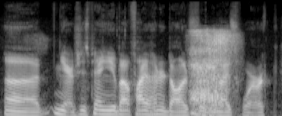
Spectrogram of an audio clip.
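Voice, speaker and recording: A man narrating a tabletop game as game master in a casual, halting, hedging way. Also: medium pitch, steady tone, heavy background noise.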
